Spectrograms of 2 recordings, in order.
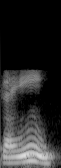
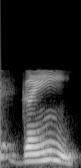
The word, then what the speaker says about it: गईं: पिलाया पर दूध की बूंदे उसके मुंह के दोनों तरफ गिर गईं। यहाँ अनुस्वार है इसलिए गईं, इसका उच्चारण होगा गईं, पूर्ण विराम।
